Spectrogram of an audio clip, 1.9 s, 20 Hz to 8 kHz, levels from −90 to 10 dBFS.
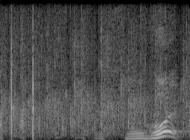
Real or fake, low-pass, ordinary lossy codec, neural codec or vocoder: real; none; none; none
